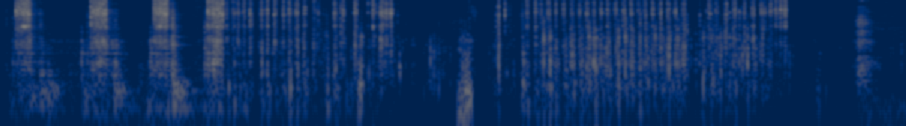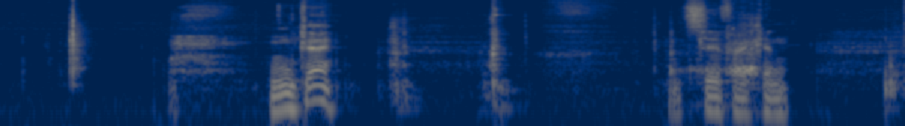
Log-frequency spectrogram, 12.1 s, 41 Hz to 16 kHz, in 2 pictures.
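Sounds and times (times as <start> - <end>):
ratchet wrench clicking: 0.0 - 2.7, 3.3 - 5.3.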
